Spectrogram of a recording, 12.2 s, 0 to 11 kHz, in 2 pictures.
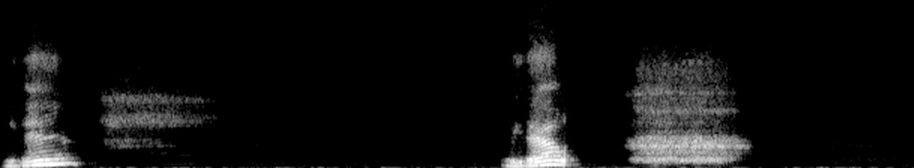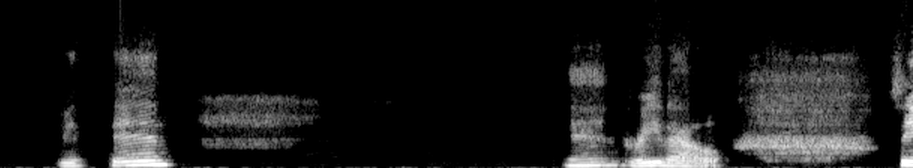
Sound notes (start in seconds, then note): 4.2 exhales; 4.2 inhales; 8.5 inhales; 11.0 exhales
